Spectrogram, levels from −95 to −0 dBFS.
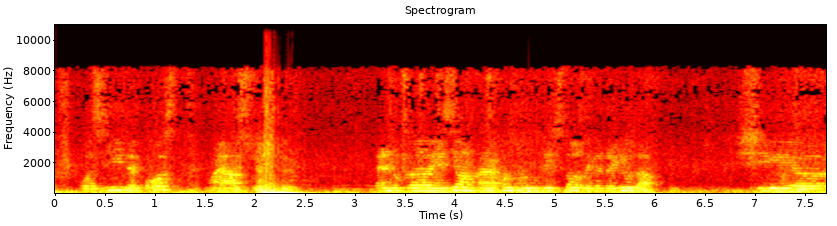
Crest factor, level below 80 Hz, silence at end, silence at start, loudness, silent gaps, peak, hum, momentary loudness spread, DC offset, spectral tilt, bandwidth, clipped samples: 12 dB; -16 dBFS; 0 s; 0 s; -15 LUFS; none; 0 dBFS; none; 19 LU; 0.6%; -7.5 dB/octave; 8.6 kHz; 1%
